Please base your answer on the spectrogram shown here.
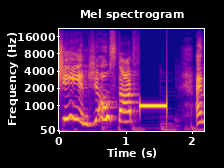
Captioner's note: beep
